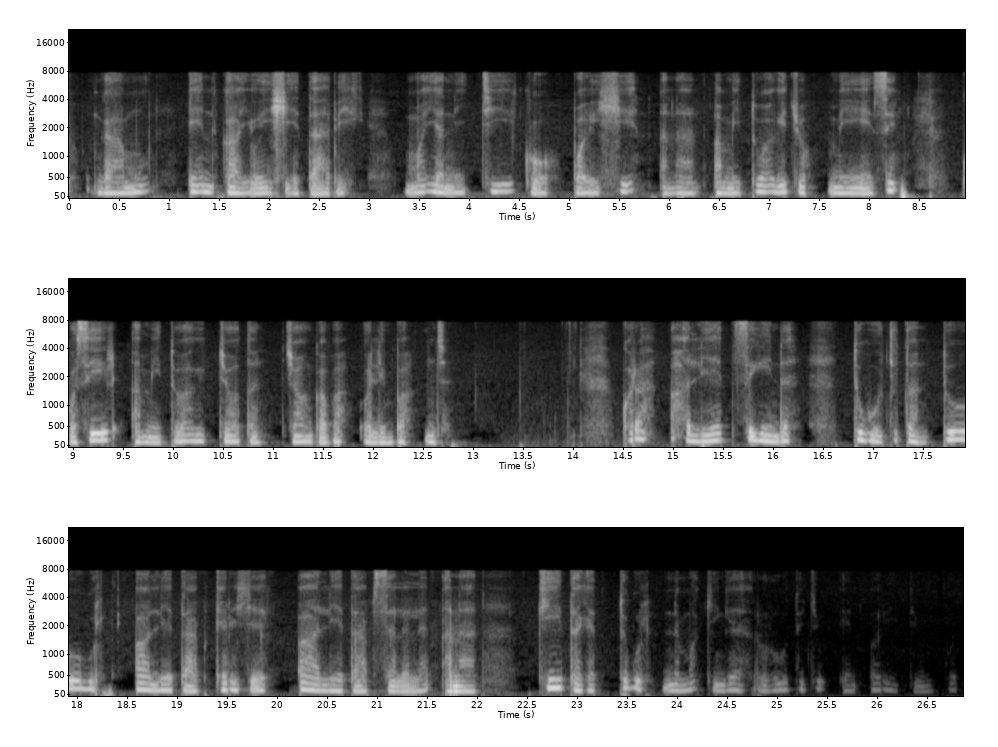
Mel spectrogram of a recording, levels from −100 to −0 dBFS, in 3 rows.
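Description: Bit errors on an ADPCM link hit at 1.99 to 2.18 s, 11.54 to 11.71 s and 21.53 to 21.82 s. Flipped bits derail the decoder's step size and predictor. Each burst crackles with pops and jumpy level, at an error rate under one percent.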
